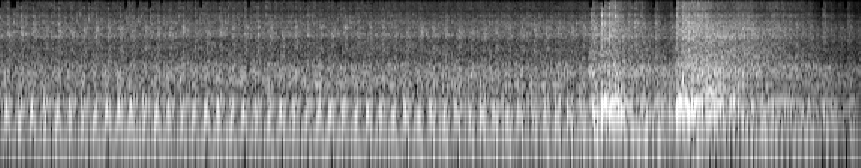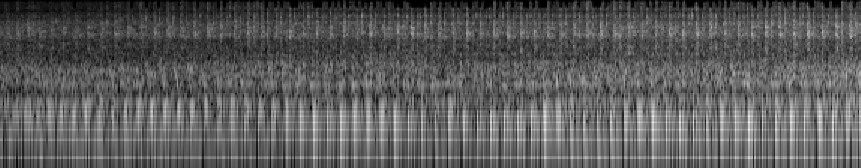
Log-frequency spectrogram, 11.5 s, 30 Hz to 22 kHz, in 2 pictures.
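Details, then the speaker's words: 1981 Honda XL500S single after oil change and air filter install: steady thump about four pulses a second, even after a brief blip; healthy idle, possible leak heard, carburetor not leaking. "right well she runs good i haven't had a chance to take her out on the road yet obviously but i at least know it idles and starts up pretty easily too once it's warm it started right back up with another one kick so i'm pretty happy about that"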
